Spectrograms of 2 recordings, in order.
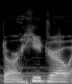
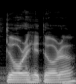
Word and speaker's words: Dorohedoro: saw Decadence, Ascendance of the Bookworm Part 2, Dorohedoro, and Tower of God.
